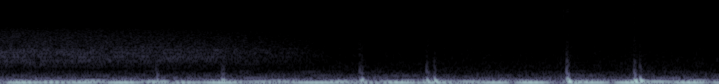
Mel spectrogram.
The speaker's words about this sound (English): please tell me you accidentally hit the heartbeat sound effect on the soundboard again.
